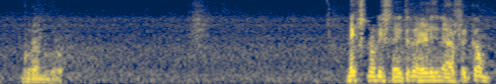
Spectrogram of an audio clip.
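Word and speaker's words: Ngorongoro: ವಾಲ್ಕನಿಕ್ ಇದನ್ನು ಕೇಳ್ಬಿಡ್ತಾರೆ ಎಕ್ಸಾಮಲ್ಲಿ, ಗೊರಾನ್ಗೊರೋ ಅಂತೇಳಿ ಉಚ್ಚಾರಣೆ ಮಾಡ್ಬೇಕು ಇದನ್ನು. ಇದು ಸೈಲೆಂಟ್, ಇದು ಗೊರಾನ್ಗೊರೋ.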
